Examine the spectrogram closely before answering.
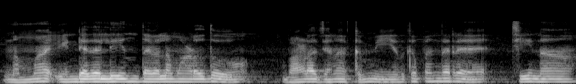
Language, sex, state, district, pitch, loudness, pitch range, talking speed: Kannada, male, Karnataka, Bellary, 125 Hz, -17 LUFS, 120-130 Hz, 125 wpm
